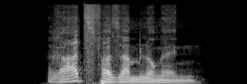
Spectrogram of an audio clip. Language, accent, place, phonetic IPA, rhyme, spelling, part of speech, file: German, Germany, Berlin, [ˈʁaːt͡sfɛɐ̯ˌzamlʊŋən], -aːt͡sfɛɐ̯zamlʊŋən, Ratsversammlungen, noun, De-Ratsversammlungen.ogg
- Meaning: plural of Ratsversammlung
